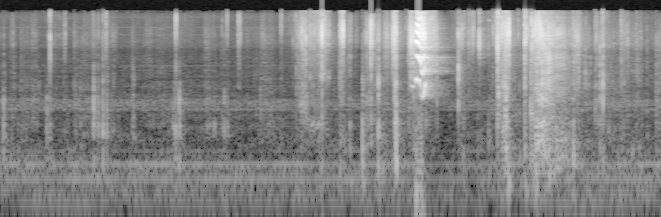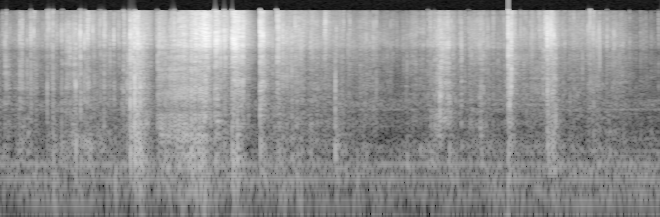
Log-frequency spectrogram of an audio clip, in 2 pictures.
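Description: Plastic wrap crinkles, squeaks and tears as it is pulled off a Blu-ray case, starting quietly and then coming in bursts of close, busy rustling and crackling over several seconds.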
